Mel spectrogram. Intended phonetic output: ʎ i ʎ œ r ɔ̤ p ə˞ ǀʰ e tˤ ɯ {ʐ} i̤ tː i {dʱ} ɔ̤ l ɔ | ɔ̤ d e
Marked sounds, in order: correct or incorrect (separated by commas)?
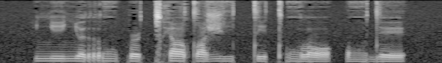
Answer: incorrect, incorrect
